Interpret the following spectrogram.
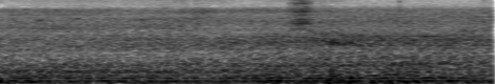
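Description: Strong typhoon wind: a steady low rushing noise.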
